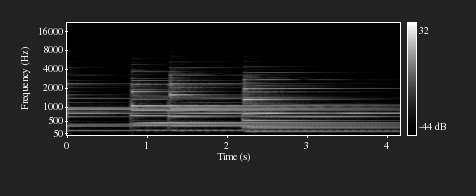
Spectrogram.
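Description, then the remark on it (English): A Chime Master digital carillon, playing digital recordings of actual bells, rings out a slow melody: four struck notes spaced about a second apart, each tone sustaining and overlapping the next in a rich, shimmering wash. Loud, with no voices. “The Chime Master Carillon features state-of-the-art digital recordings of actual bells.”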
